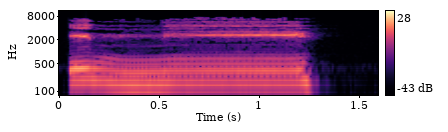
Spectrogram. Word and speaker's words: إني: how would you pronounce that well one way of pronouncing it would be إني indeed I Indeed, I, verily I, inni min al-hindi.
